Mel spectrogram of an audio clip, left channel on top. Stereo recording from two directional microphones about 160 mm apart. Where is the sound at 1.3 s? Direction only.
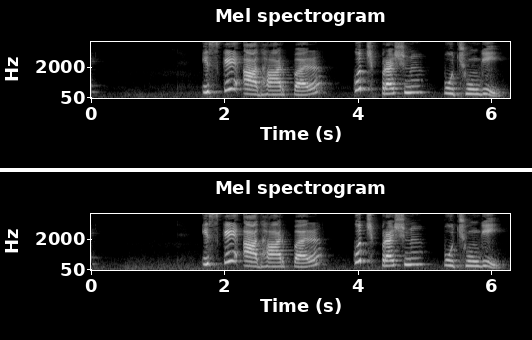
15° right (ahead or behind).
